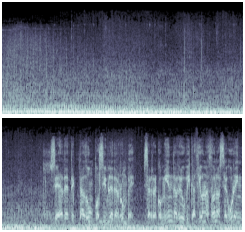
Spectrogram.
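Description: Wind roars steadily past a falling skydiver.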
